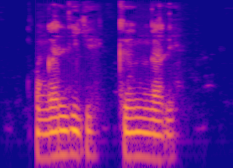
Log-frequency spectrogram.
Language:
Fang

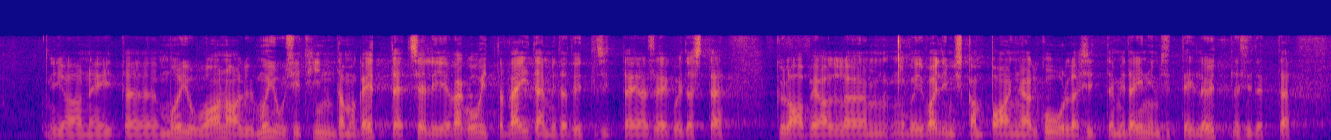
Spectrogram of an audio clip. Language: Estonian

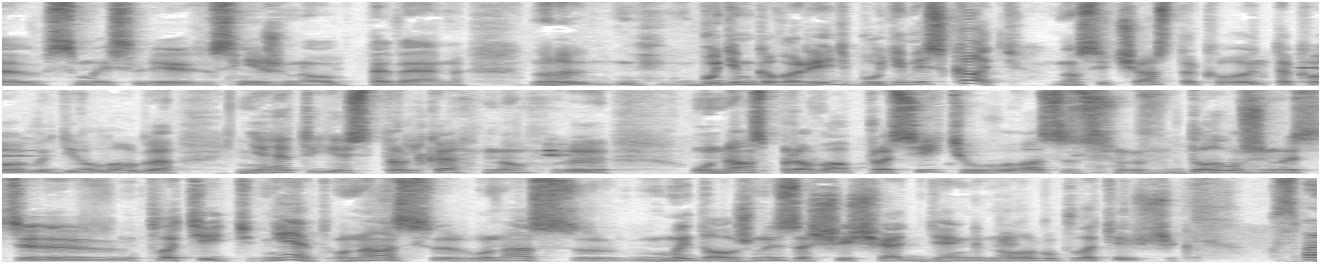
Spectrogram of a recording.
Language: Russian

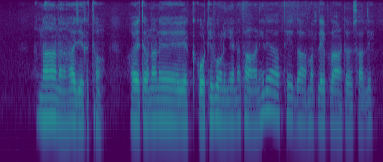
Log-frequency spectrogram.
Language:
Punjabi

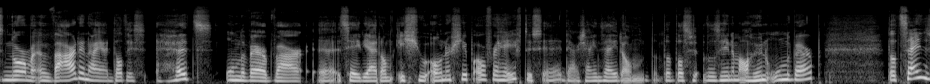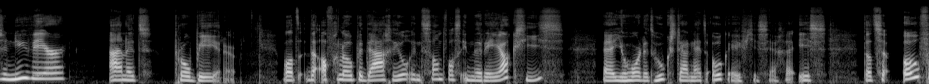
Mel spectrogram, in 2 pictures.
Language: Dutch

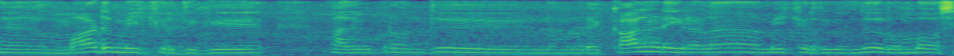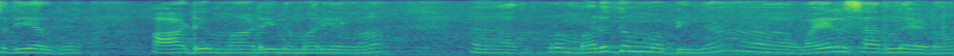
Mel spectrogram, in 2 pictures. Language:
Tamil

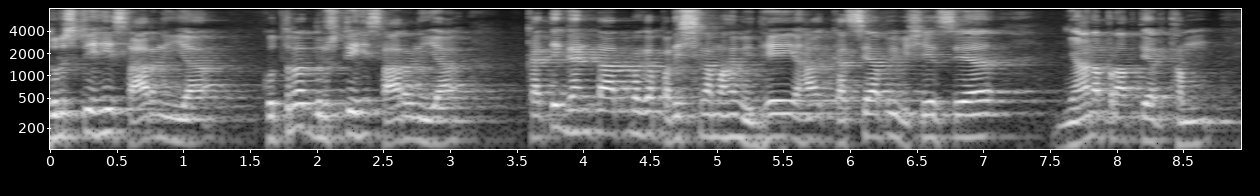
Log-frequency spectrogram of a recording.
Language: Sanskrit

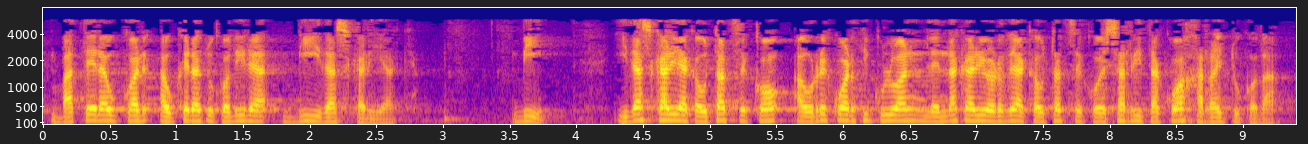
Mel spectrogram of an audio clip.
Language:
Basque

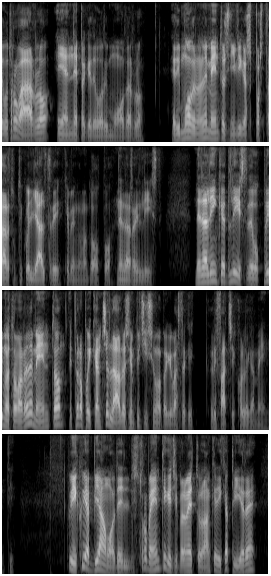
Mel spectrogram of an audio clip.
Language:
Italian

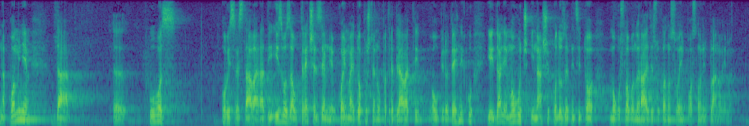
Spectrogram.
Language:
Croatian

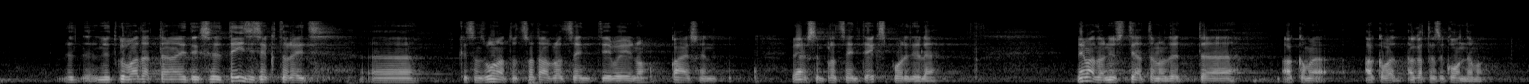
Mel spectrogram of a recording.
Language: Estonian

